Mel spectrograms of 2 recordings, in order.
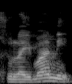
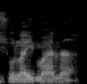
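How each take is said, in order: First: The name ends with an 'i' vowel. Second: The name ends with an 'a' vowel. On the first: The speaker calls it wrong. "maka tidak Sulaimani" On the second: The speaker calls it right. "tapi Sulaimana"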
